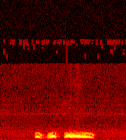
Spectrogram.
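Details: Spotted dove decoy coo, fast thổ đồng style: two quick short notes followed by one longer, slightly falling coo, with no other sound.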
